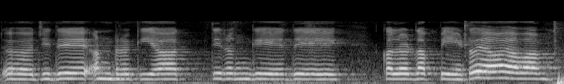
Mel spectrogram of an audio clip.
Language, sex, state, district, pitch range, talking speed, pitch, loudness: Punjabi, female, Punjab, Kapurthala, 240-255 Hz, 125 wpm, 250 Hz, -14 LUFS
